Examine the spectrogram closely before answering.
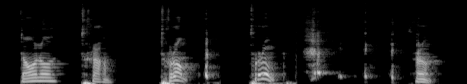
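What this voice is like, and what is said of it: Put-on Spanish accent. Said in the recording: “my Spanish accent ... Your very ... Spanish accent”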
